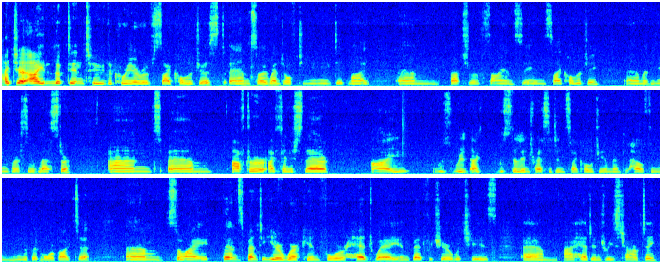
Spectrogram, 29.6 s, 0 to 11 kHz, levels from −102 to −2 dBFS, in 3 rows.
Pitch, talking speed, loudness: 200 Hz, 150 wpm, -34 LUFS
